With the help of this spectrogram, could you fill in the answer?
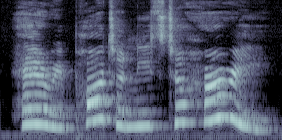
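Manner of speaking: urgent little servant squeaking; an anxious house elf waking his master; squeaky house elf. A narrator's reading. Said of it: "squeaked Dobby".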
